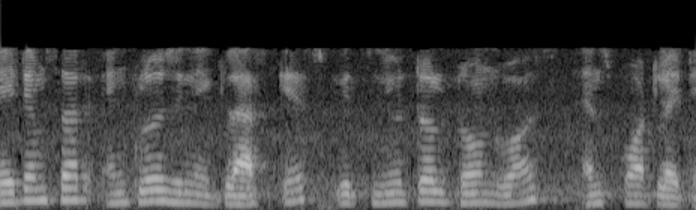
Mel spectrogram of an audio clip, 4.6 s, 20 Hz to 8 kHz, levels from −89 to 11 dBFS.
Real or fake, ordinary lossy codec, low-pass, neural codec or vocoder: real; AAC, 16 kbps; 7.2 kHz; none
